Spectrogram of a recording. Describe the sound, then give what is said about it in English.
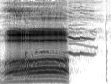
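A person makes a single loud, drawn-out droning snore with their voice, held steady for over a second before cutting off, followed by a faint brief tap. “Do the snore sound again.”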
